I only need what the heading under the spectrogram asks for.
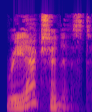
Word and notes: reactionist: British English

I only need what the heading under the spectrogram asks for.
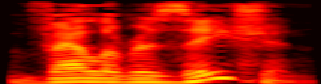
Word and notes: valorization: British English

